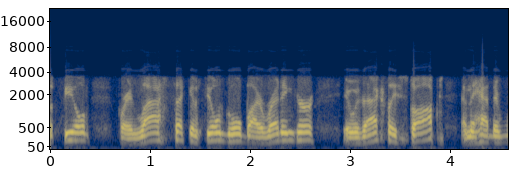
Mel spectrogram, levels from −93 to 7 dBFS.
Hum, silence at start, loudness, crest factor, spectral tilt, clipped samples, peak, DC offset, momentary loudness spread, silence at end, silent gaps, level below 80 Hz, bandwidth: none; 0.15 s; -19 LUFS; 16 dB; -8.5 dB/octave; under 0.1%; -2 dBFS; under 0.1%; 5 LU; 0 s; none; -72 dBFS; 3.7 kHz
